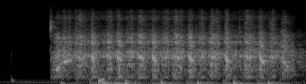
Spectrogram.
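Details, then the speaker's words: Suzuki DRZ400SM first start in 3 months after a restoration rebuild: a steady, slightly uneven starter chug of about three compressions a second, not yet catching while coolant and then fuel are drawn through; it starts soon after. "I don't think it's going to start on the button. Obviously, it's going to have to get fuel through it, but I don't think it will take much."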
